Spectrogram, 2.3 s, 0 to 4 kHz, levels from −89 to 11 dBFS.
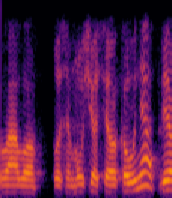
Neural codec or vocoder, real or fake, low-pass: codec, 16 kHz, 2 kbps, FunCodec, trained on Chinese and English, 25 frames a second; fake; 3.6 kHz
